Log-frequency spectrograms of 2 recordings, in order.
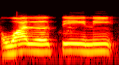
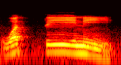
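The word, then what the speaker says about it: وَالتِّينِ: Nggak boleh dibaca wal-tini, salah. Dibacanya wat-tini karena huruf syamsiah.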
